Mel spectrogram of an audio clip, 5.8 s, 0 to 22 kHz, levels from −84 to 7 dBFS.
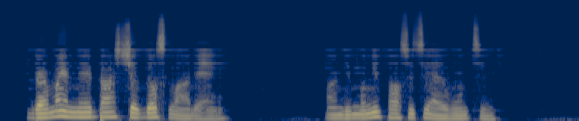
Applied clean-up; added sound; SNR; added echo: neural mask model DeepFilterNet 3.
